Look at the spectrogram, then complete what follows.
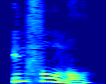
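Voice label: "informal", British English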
